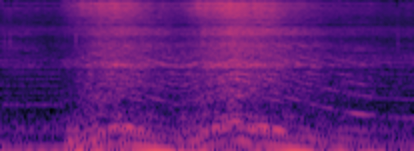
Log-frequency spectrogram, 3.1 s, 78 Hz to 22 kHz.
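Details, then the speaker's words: Cadillac DeVille started for the first time in 7 months, coolant temp 77, no power steering fluid in it: faint whine rising and falling with each rev over the engine roar, power steering pump whining from low fluid. "ain't got no power steering fluid in it coolant temp 77 fire it off first time battery volts and hear that wine"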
